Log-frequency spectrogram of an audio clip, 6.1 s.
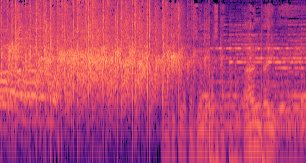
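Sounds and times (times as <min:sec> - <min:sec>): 
applause: 0:00.0 - 0:04.4
speech: 0:03.6 - 0:06.0.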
